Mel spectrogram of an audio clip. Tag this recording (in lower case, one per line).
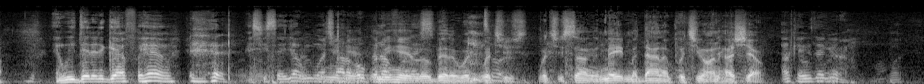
speech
